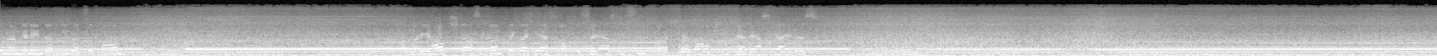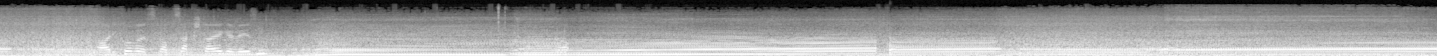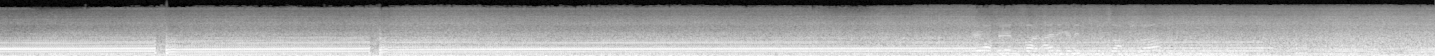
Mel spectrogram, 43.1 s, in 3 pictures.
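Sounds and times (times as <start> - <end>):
motorcycle engine accelerating: 0.0 - 43.0
wind rushing: 34.8 - 43.0.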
